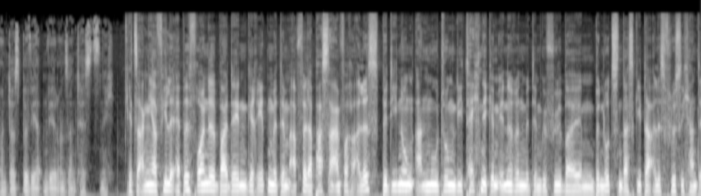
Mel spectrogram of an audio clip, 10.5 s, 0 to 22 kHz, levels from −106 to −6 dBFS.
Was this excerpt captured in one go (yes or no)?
yes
